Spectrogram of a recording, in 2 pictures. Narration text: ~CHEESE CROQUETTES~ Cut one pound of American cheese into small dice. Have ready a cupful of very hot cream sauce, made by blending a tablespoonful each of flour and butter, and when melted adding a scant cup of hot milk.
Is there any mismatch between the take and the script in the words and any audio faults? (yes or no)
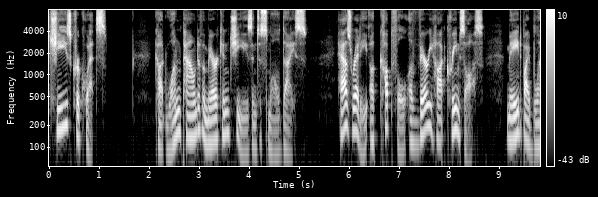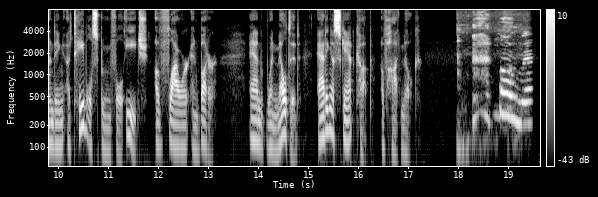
yes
